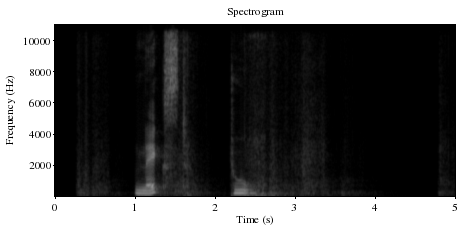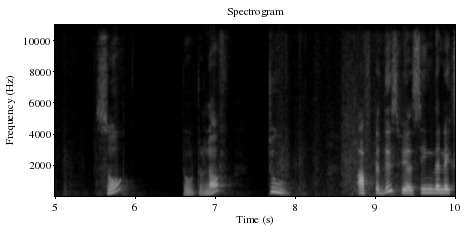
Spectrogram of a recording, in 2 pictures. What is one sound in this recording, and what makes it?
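A woman speaks calmly and clearly, as if explaining, close by.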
